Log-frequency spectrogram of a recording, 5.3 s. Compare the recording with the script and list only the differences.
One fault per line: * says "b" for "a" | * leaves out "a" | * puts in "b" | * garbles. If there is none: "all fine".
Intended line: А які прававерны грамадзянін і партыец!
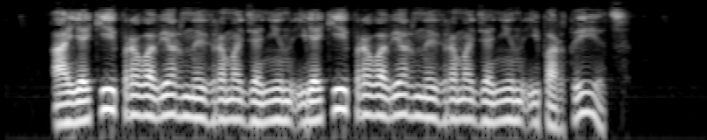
* puts in "які прававерны грамадзянін"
